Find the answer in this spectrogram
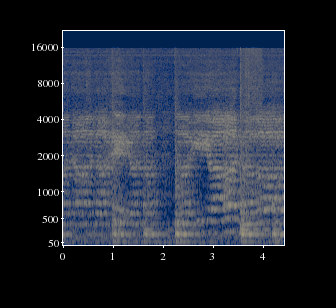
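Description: Treble choir singing a repeated chant-like phrase over a held low note, with accents about every 1.3 seconds where a low hand-drum beat falls.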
